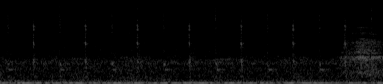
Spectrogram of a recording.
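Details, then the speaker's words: Fiat Doblo that won't start, heard right after reconnecting the battery: sharp, even relay ticks several times a second. Hazard flashers stay on constantly and the odometer flashes a code. "підключив акумулятор машина мигає аварійкою просто мигає аварійкою постійно мигає пробег мигає код"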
